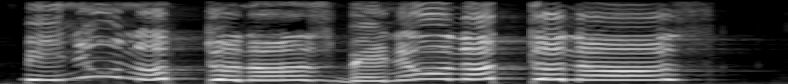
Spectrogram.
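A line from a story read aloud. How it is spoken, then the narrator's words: Shouting. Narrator (Turkish): diye bağıran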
